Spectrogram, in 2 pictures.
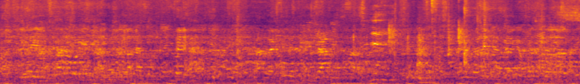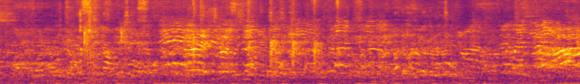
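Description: A crowd of young men chatters loudly nearby.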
